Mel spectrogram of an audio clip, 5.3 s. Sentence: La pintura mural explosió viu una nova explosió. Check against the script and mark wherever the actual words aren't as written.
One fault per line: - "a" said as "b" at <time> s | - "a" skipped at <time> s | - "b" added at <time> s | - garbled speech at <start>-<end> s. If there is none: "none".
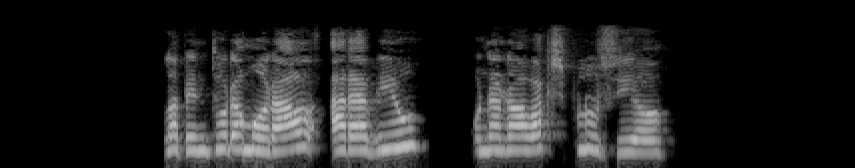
- "explosió" said as "ara" at 2.1 s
